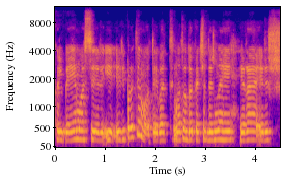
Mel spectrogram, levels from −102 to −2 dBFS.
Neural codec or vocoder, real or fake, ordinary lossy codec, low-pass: vocoder, 44.1 kHz, 128 mel bands, Pupu-Vocoder; fake; Opus, 64 kbps; 10.8 kHz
